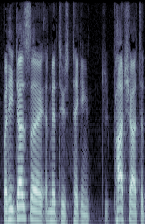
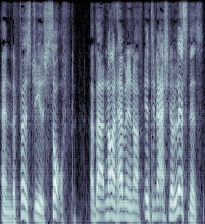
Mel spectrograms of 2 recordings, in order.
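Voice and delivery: reading the letter in a louder put-on Australian accent; 3 semitones higher, 4 dB louder than usual. Reading an Australian listener's letter, put-on Australian accent. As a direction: play the indignant Aussie listener, a bit loud. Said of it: "This is an Australian accent".

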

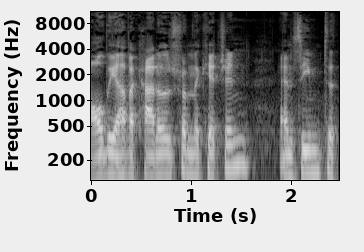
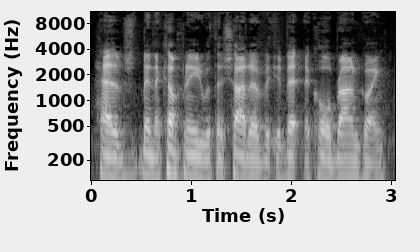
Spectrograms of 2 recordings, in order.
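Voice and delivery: ordinary talk, nothing marked

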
